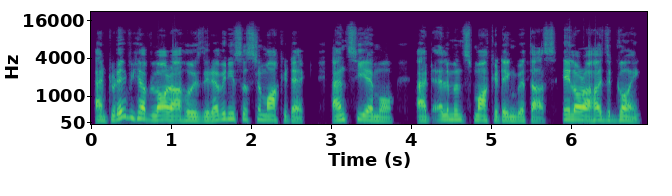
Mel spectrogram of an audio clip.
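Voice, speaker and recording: A man's voice: fairly high pitch, brisk, dry recording, studio quality. A man hosting a podcast interview in a conversational way, introducing and questioning a guest. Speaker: podcast host.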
